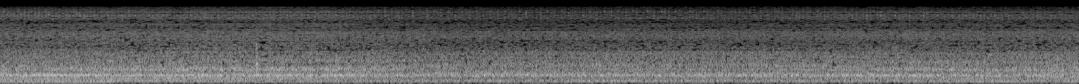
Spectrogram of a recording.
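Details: Maruti Suzuki Swift 2022 at idle: loud, dense drone with a gritty hum throughout and no clear knock rhythm; abnormally heavy engine noise.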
